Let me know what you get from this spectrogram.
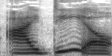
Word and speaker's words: ideal: 另外这个单词 ideal, I-D-E-A-L, 是来自于名词 idea, I-D-E-A, 表示的是理想的。在发音的时候大家一定要注意 ideal 这个词后面千万不要加上了 R, 读成了 idea, 这里没有 R, 后面是一个别音 L, 大家在读的时候呢可以适当的把这个前面的元音拖长一些。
